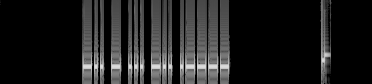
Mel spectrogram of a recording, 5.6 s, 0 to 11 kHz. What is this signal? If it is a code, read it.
Morse code, heard as a keyed tone, about 28 wpm, 700 Hz. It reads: DTSD1
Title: Five Challenging Letter-Number Combinations 28wpm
